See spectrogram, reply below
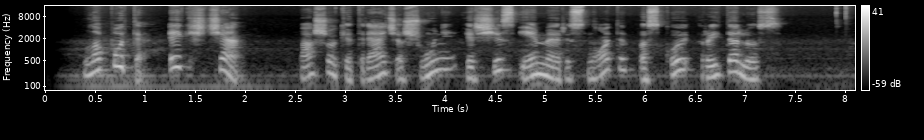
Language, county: Lithuanian, Vilnius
